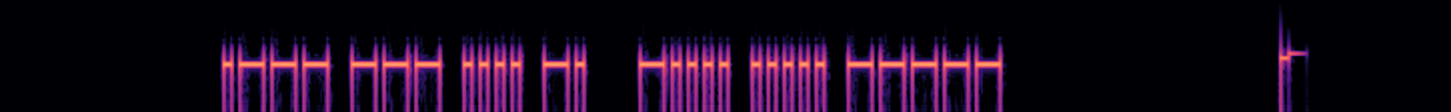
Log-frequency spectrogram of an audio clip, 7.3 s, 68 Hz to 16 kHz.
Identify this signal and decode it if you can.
Morse code, heard as a keyed tone, about 30 wpm, 700 Hz. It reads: JOHN 650
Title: CWT Exchange 30wpm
